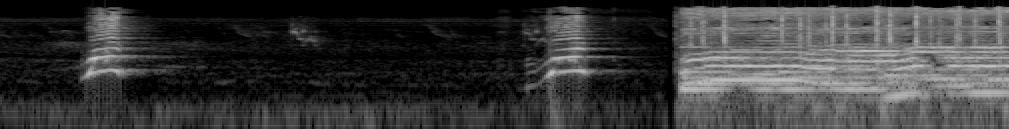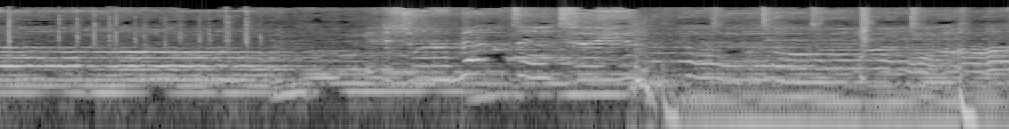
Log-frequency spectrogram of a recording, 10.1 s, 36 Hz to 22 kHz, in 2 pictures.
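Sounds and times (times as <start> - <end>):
loud music: 5.6 - 10.0.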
